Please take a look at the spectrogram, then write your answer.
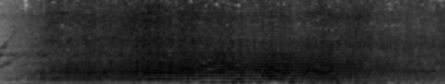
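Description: The Ukrainian Bullet interceptor drone, a hybrid of quadcopter and plastic shell built to destroy Russian Shahed drones, takes off rising on its four propellers with a loud, buzzing motor whine that climbs steadily in pitch over the first second, then holds a sustained, harmonic-rich drone. No one speaks.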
